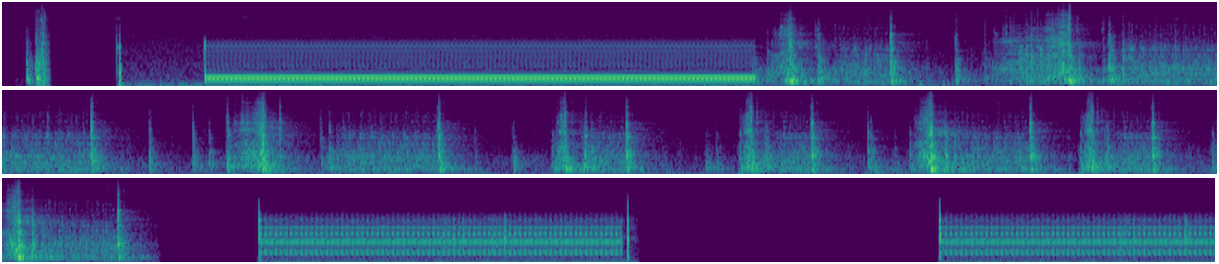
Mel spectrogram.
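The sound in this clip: Telephone dial tone holds steady for a few seconds, then a quick, irregular run of dialing clicks and beeps, followed by a longer steady telephone tone, a silent gap and the tone again.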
